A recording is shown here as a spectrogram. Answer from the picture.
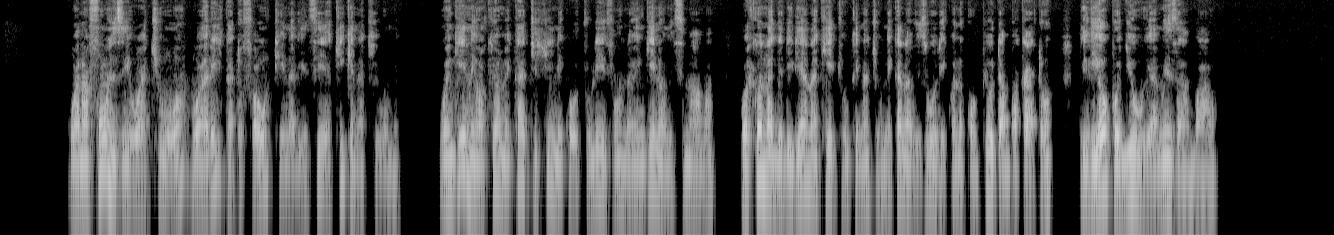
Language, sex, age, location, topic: Swahili, male, 25-35, Dar es Salaam, education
